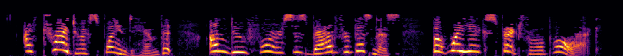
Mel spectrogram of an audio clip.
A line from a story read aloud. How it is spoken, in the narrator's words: I sighed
